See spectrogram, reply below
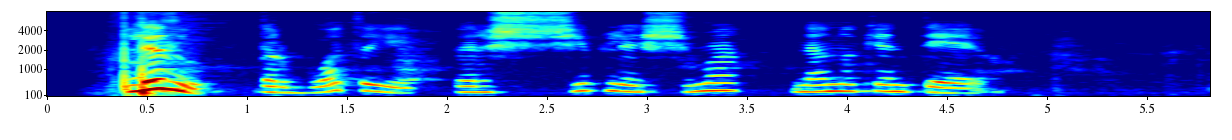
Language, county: Lithuanian, Vilnius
